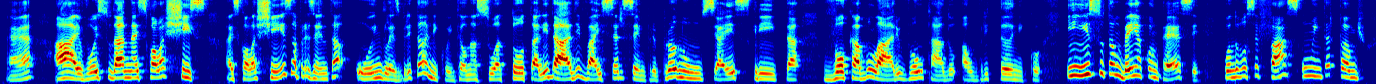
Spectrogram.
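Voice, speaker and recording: A woman's voice: mid-range voice, moderate pace, hardly any pauses, dry recording, clean studio sound. A young woman from southern Brazil with an inland Santa Catarina accent, teaching an English lesson in a casual, chatty way, often tagging lines with "né". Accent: Santa Catarina inland Brazilian Portuguese. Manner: chatty, frequent "né" tags, lively emphasis.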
